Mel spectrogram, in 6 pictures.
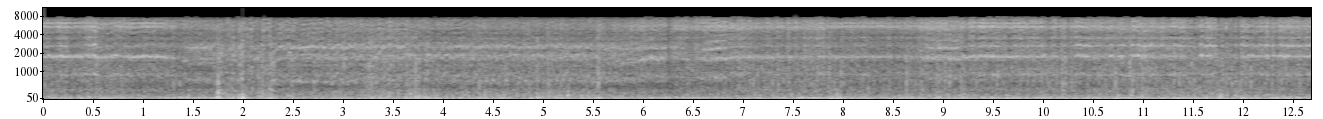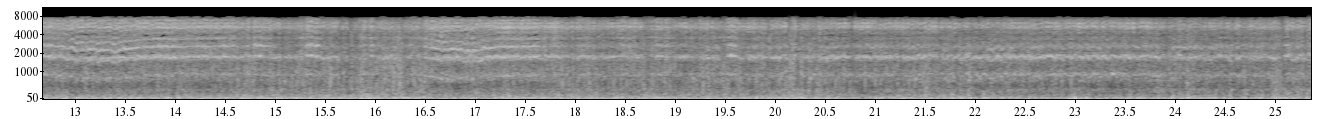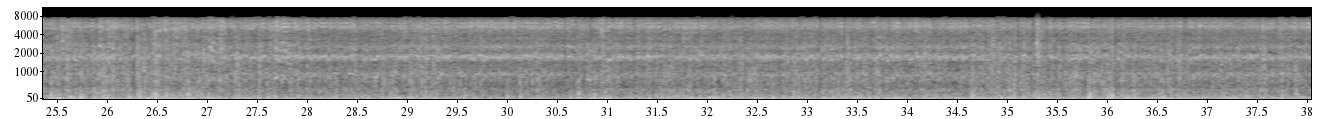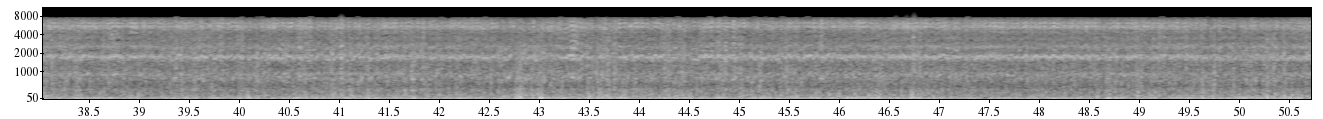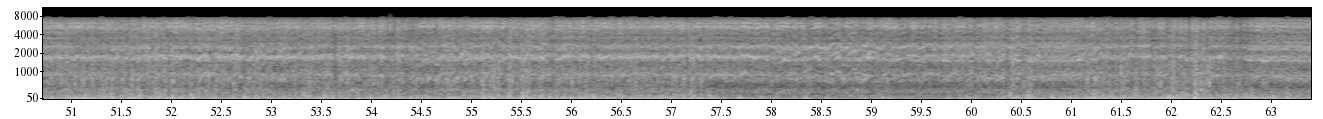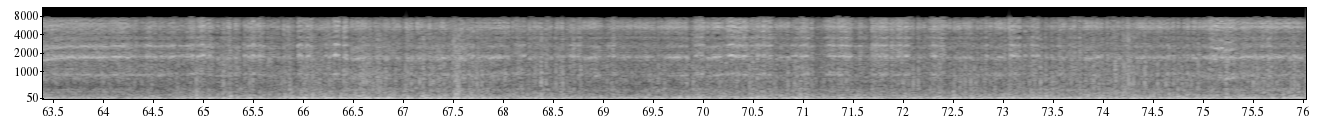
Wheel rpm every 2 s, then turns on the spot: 230, 210, 190, 200, 230, 230, 230, 230, 230, 230, 230, 230, 230, 220, 210, 230, 230, 230, 230, 230, 220, 230, 210, 220, 230, 230, 220, 220, 230, 230, 220, 230, 230, 230, 230, 230, 230, 230.
none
